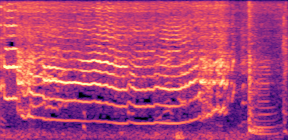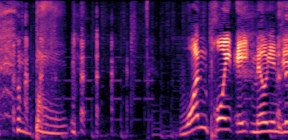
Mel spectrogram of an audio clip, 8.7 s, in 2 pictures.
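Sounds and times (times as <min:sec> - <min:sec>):
waffle maker making a farting noise: 0:00.0 - 0:04.3
laughter: 0:04.2 - 0:06.5, 0:08.0 - 0:08.6
speech: 0:07.0 - 0:08.6.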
